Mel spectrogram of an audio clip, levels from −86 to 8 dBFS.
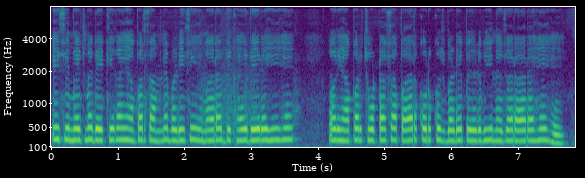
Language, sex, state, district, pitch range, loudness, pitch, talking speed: Hindi, female, Rajasthan, Jaipur, 225-235 Hz, -14 LUFS, 230 Hz, 220 wpm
